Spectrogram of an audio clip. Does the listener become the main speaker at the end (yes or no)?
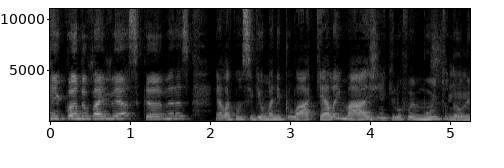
yes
